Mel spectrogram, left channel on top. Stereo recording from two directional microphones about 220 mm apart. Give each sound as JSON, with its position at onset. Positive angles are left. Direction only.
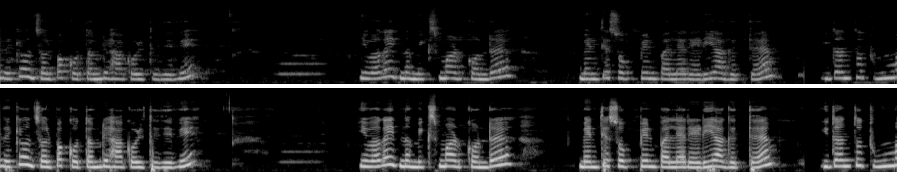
{"t": 0.0, "sound": "speech", "side_deg": -45}
{"t": 2.3, "sound": "whispering", "side_deg": -40}
{"t": 3.6, "sound": "speech", "side_deg": -45}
